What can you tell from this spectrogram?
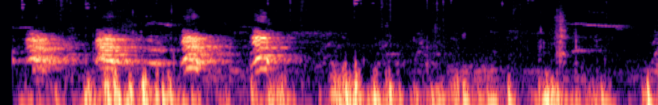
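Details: American Akita offered for sale, giving a run of four short, harmonic barks in quick succession, followed by quieter low thumps and handling noise with a faint whine near the end.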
